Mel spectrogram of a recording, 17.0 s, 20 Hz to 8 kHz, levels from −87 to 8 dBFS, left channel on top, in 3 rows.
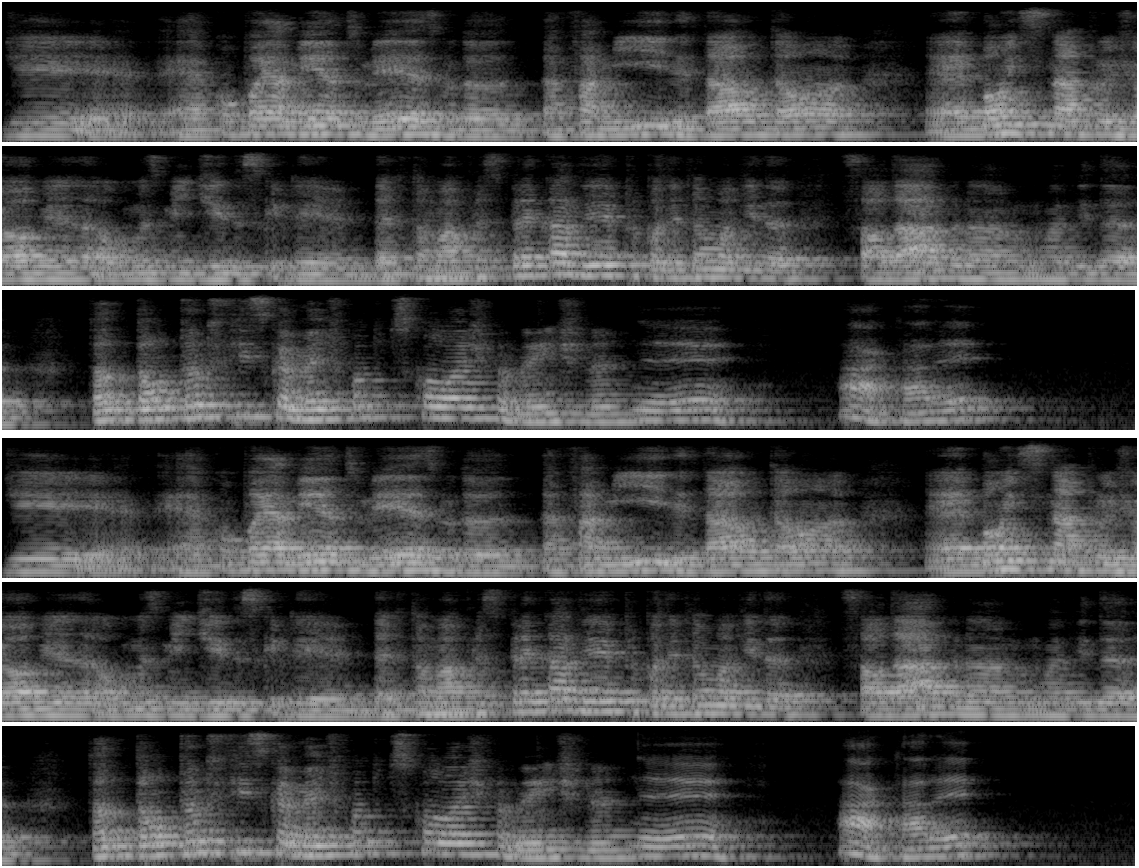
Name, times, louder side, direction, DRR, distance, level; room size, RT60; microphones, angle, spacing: voice 1, 0.0-4.3 4.6-9.7 10.0-11.4 11.8-14.4, left 1 dB, 70° right, -8 dB, 1.1 m, -27 dB
voice 2, 7.5-8.0 14.5-15.0 15.5-16.2, right 2 dB, 45° right, 4 dB, 0.3 m, -31 dB
2.5 x 2.2 x 2.3 m, 0.65 s
head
